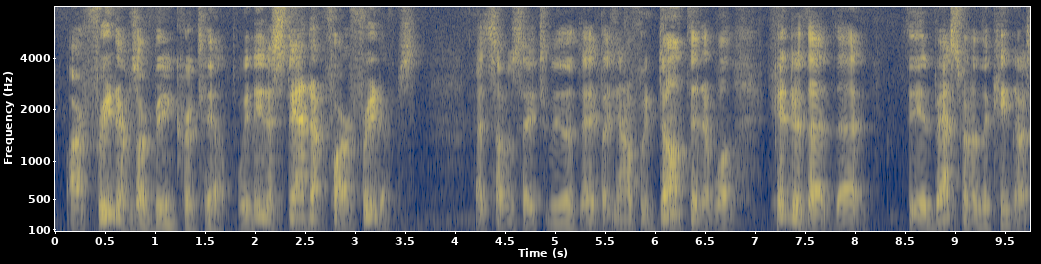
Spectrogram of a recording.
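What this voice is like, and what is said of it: American accent. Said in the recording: “I'm from the States originally. You can tell by my accent.”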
